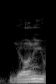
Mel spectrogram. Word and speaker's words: Yoni: Your older brother, Yoni, am I pronouncing that correctly? Yes. Yoni.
